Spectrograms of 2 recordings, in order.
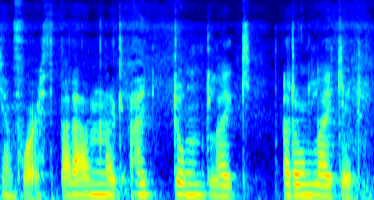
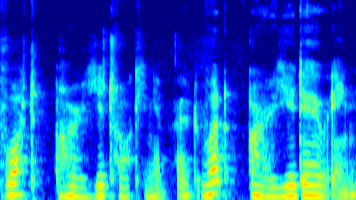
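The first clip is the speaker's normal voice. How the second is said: put-on annoyed voice. Retelling how he reacted while being quite annoyed: imitating an annoyed voice. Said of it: "He is quite annoyed with me".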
